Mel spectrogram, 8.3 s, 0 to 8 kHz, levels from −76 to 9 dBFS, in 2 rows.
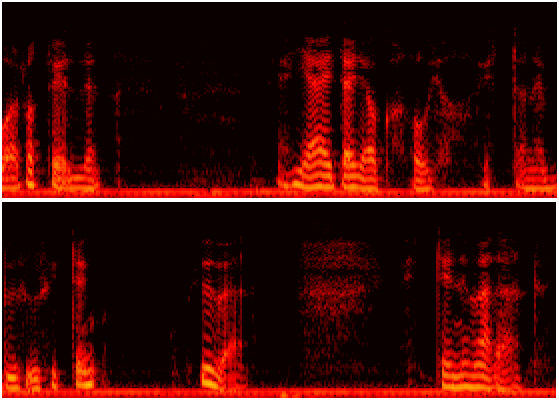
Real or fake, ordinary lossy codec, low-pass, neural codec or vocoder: real; MP3, 24 kbps; 7.2 kHz; none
